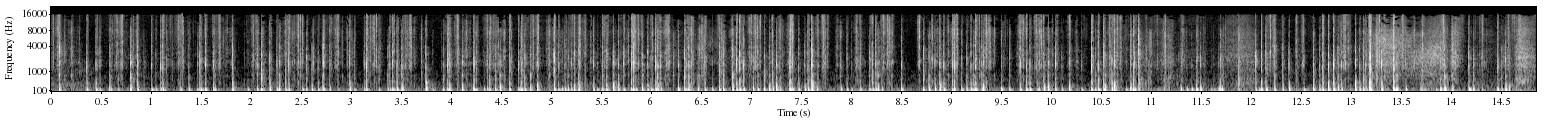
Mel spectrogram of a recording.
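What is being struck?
Bead-foam styrofoam roller.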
